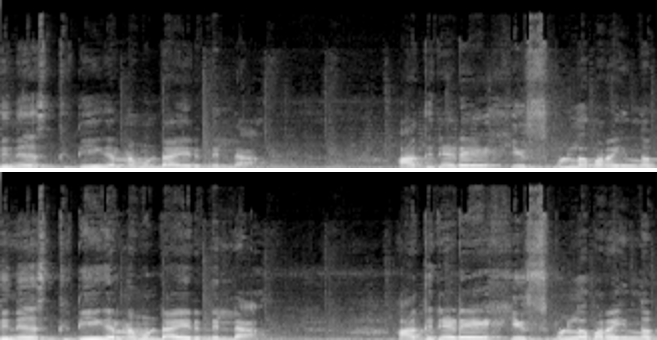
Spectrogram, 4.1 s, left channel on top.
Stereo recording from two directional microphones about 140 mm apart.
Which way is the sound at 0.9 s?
30° right (ahead or behind).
